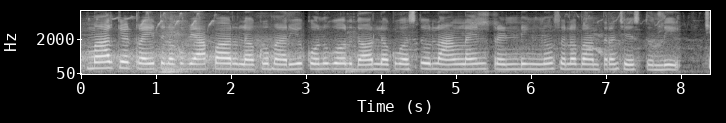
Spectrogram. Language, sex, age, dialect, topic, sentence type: Telugu, male, 25-30, Central/Coastal, agriculture, statement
